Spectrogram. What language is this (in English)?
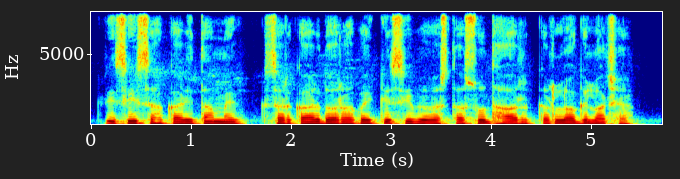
Maithili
